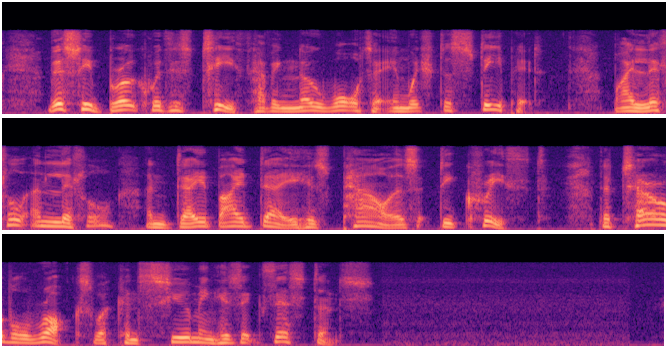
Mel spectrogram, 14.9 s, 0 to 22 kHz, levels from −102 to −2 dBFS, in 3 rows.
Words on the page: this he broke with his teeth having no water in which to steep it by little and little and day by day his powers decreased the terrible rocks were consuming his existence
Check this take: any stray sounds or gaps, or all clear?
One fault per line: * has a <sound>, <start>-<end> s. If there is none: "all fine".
all fine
